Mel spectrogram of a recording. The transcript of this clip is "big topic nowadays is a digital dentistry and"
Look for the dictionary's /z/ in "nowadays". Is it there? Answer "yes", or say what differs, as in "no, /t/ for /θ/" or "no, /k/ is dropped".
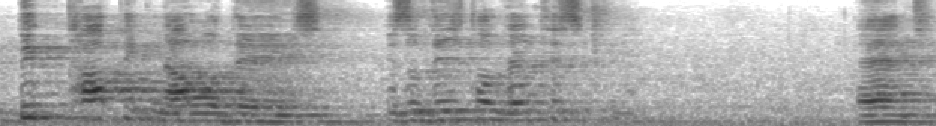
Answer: yes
